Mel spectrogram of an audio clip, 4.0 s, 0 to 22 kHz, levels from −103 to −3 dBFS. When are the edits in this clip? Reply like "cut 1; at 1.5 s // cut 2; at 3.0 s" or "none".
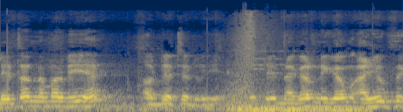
cut 1; at 2.5 s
